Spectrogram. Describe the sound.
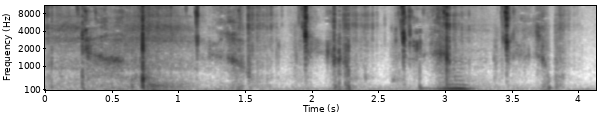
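Loud crunching of small hard Tic Tac mints being chewed, with sharp irregular cracks and snaps repeating over a few seconds, plus a brief low hum of a voice midway.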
